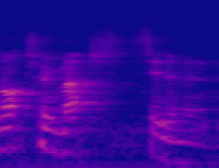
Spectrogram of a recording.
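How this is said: There is a pause inside the phrase. "I read that with another comma again. Like"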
